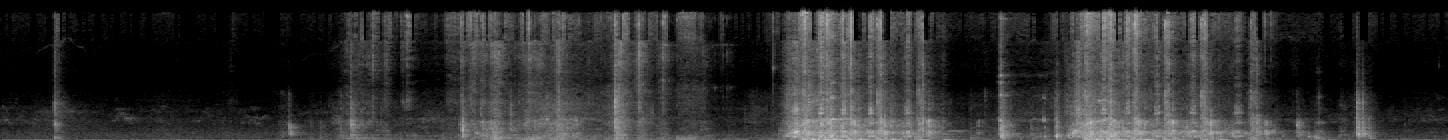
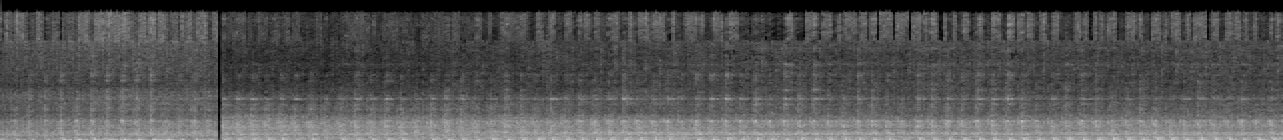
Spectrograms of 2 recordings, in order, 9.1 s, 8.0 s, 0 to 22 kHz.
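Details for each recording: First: Late-60s Heathkit Boonie Bike with Subaru 170cc engine (about 5 hp), old stale gas, given a sniff with choke: catches in short ragged bursts then dies each time; no gas coming out, clogged carburetor inlet. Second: Late-1960s Heathkit Boonie Bike fitted with a newer Subaru-type clone engine (about 5 hp, 170 cc) runs after a fuel-flow fix, with a quick, even single-cylinder putter, no misses or surging; sounds healthy, as a clone should.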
